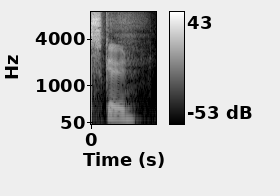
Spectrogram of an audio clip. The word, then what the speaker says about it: Scone: It's spelt scone, like off of jam, but it's scone.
